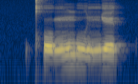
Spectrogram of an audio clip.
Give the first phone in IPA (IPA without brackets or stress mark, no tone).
kʰ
